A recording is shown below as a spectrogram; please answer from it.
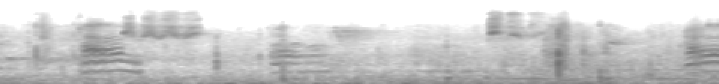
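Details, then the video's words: Male street cat in his favorite place, waiting for love and food, gives a few short, soft meows spaced a second or more apart, faint against a noisy background with clicks. "A cute cat with a cute meow in his favorite place waiting for love and food."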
